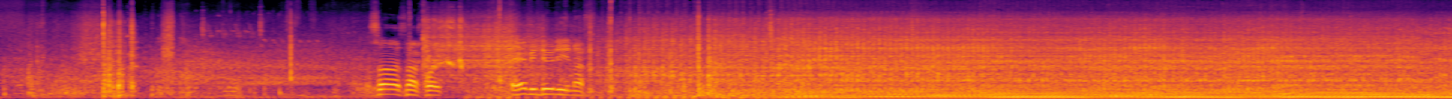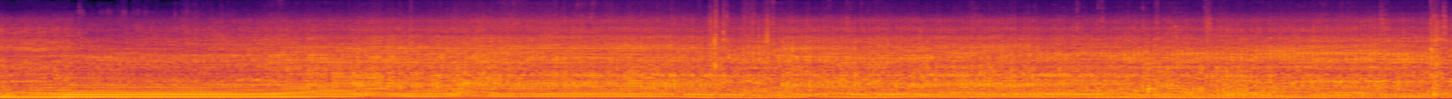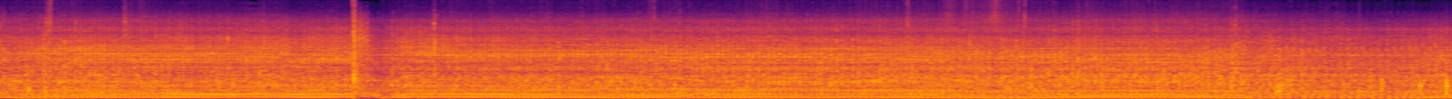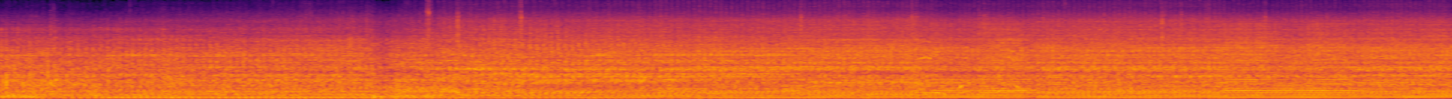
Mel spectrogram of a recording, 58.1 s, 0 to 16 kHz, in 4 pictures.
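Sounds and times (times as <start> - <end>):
utility vehicle engine running: 0.3 - 58.0.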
